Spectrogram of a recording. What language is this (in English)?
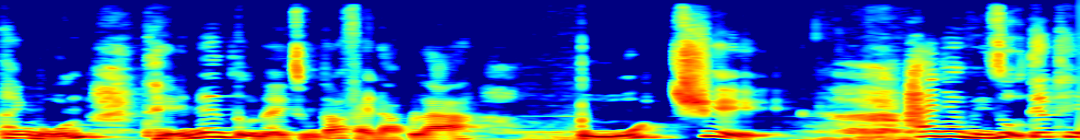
Vietnamese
